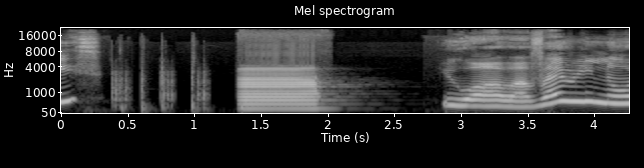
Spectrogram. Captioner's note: blows horn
